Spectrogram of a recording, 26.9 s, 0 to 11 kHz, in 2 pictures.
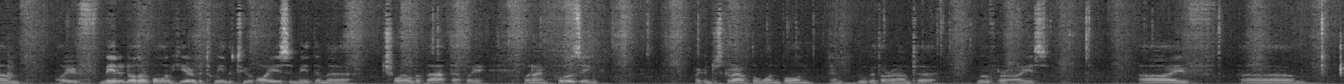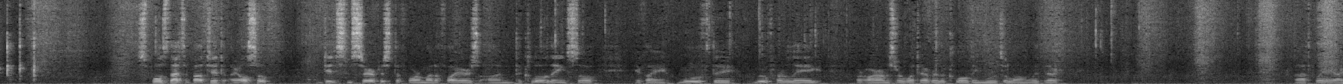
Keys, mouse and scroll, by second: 5.4 ctrl+Tab, 6.3 Tab, 7.9 g, 19.1 r, 21.5 r, 24.5 r.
